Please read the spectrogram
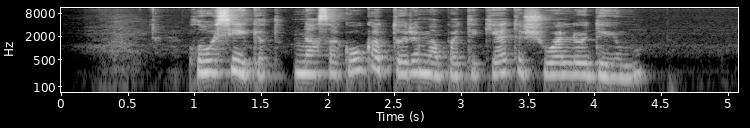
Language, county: Lithuanian, Vilnius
